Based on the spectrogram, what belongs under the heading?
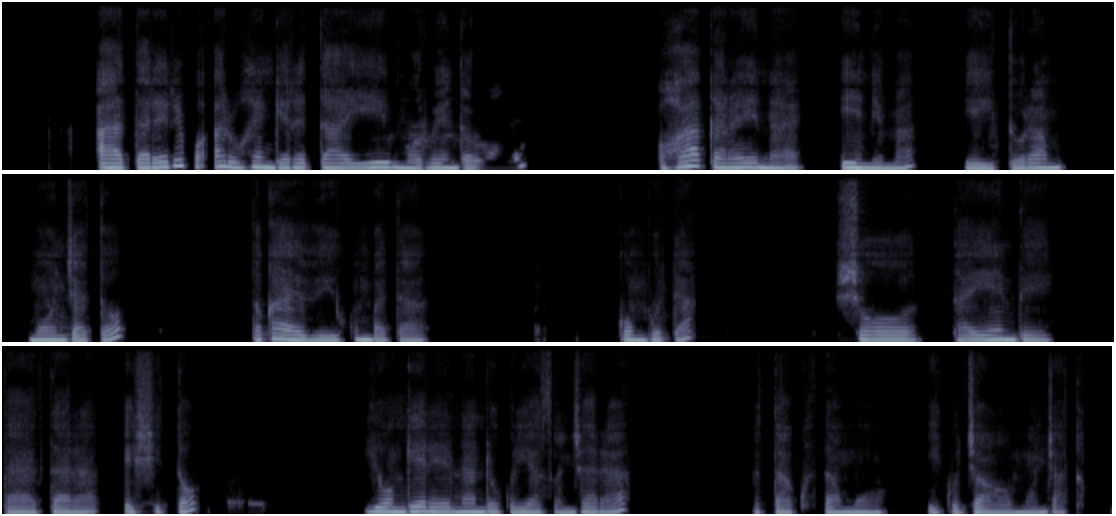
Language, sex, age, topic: Oshiwambo, female, 18-24, agriculture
